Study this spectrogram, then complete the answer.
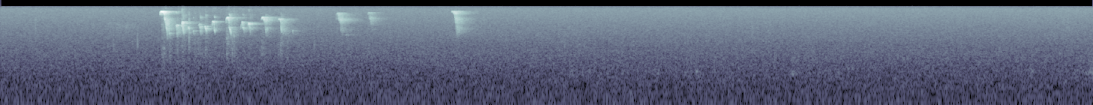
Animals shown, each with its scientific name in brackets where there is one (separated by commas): Red Squirrel (Tamiasciurus hudsonicus)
